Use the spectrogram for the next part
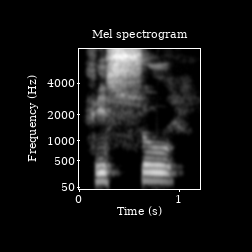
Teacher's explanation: فا کو صاد کے ساتھ ملا کر پڑھیں گے کیونکہ صاد مشدد ہے، اس کو پر بھی پڑھیں گے کیونکہ یہ حروف مستعلیہ میں سے بھی ہے۔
